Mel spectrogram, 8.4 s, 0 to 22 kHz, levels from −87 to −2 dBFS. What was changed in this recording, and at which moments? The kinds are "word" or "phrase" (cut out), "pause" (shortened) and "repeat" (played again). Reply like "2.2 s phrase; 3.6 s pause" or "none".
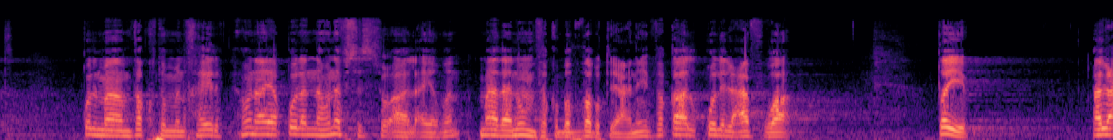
1.7 s word; 3.5 s pause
